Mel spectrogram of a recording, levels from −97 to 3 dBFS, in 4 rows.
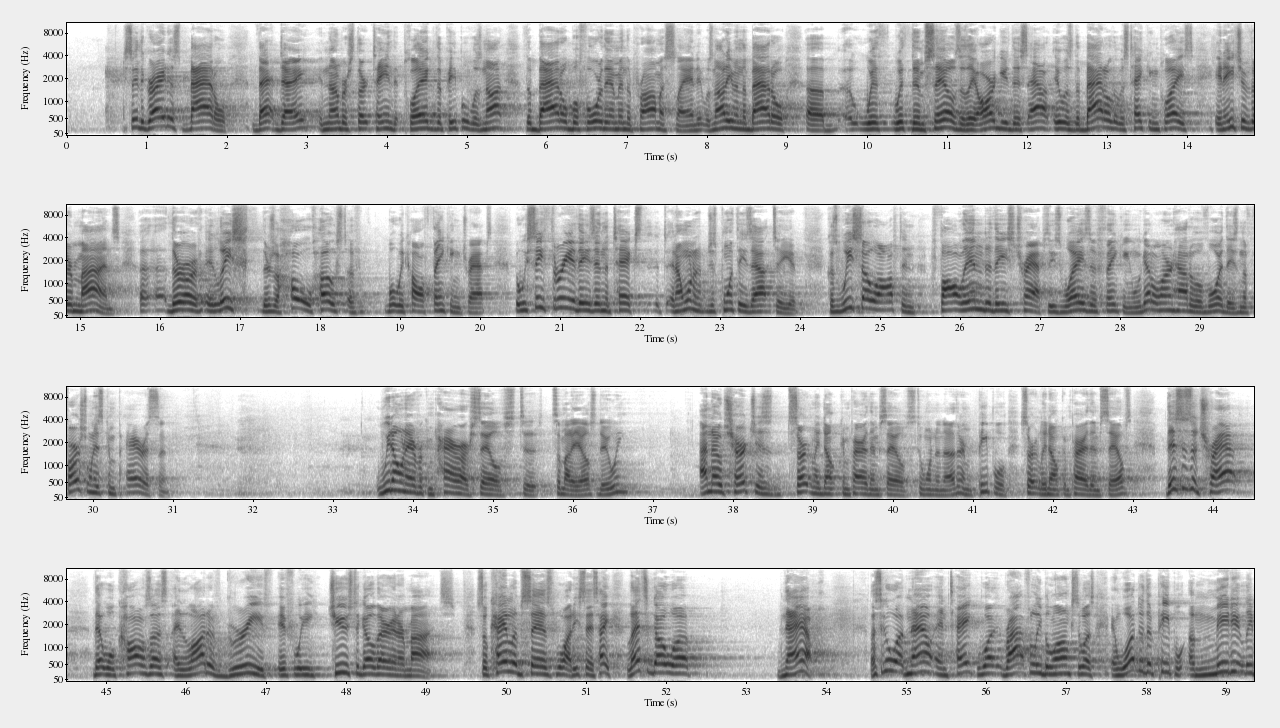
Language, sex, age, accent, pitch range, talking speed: English, male, 30-49, American, 175-225 Hz, 190 wpm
